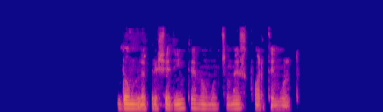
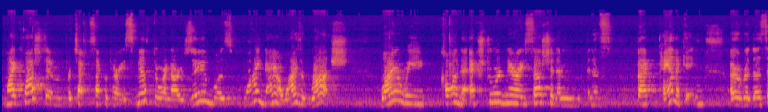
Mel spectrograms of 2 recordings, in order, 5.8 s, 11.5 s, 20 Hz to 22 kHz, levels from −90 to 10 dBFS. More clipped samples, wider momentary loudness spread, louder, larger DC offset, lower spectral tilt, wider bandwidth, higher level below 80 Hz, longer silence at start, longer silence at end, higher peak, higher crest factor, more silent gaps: neither; about the same, 10 LU vs 12 LU; second, -32 LUFS vs -19 LUFS; neither; first, -5 dB/octave vs -1.5 dB/octave; second, 9.4 kHz vs 16 kHz; first, -76 dBFS vs -84 dBFS; first, 1.75 s vs 0.05 s; first, 1.3 s vs 0 s; second, -14 dBFS vs 0 dBFS; about the same, 22 dB vs 20 dB; first, 4.37-4.43 s vs none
